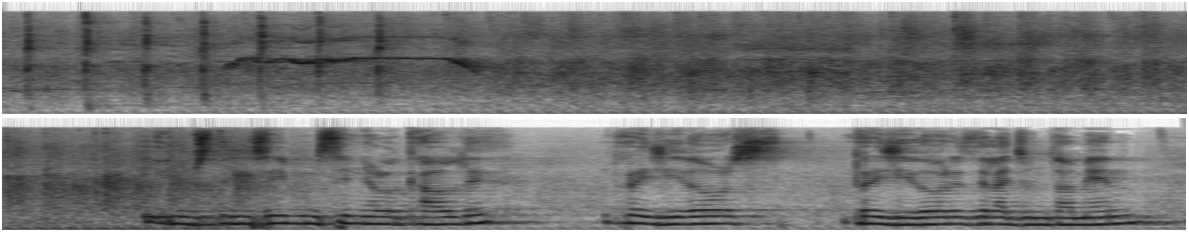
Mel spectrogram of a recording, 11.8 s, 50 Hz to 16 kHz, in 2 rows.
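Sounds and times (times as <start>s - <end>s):
sizable crowd applauding a speaker: 0.0s - 8.0s
whistle above applause: 0.5s - 2.4s
speech: 6.6s - 11.8s.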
